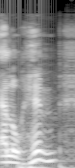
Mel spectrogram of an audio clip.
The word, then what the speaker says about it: Elohim: And then you have the Elohim which the Elohim is that's how it should be pronounced.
